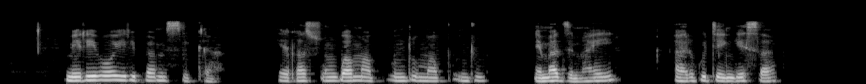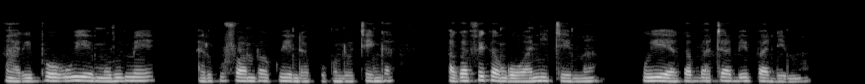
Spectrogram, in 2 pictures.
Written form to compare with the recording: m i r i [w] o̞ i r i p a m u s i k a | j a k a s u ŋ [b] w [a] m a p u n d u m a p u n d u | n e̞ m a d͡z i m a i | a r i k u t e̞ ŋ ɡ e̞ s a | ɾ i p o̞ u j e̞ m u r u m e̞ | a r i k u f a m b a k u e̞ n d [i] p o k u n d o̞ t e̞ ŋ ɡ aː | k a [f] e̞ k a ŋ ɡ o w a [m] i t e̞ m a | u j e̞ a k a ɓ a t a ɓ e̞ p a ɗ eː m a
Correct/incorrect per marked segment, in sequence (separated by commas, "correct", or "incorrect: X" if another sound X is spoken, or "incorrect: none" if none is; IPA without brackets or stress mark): incorrect: ʋ, incorrect: ɡ, correct, incorrect: a, correct, incorrect: n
